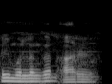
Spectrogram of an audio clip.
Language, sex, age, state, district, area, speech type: Bodo, male, 45-60, Assam, Udalguri, rural, spontaneous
